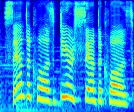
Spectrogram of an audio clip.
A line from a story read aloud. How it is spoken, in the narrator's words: cried out Jimmy Scarecrow with a great sob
